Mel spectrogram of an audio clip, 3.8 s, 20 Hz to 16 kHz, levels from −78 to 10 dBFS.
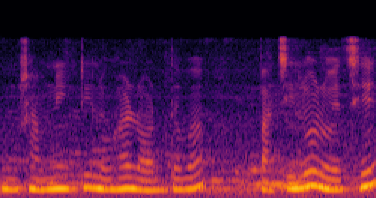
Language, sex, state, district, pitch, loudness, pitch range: Bengali, female, West Bengal, North 24 Parganas, 205 Hz, -12 LUFS, 195-225 Hz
